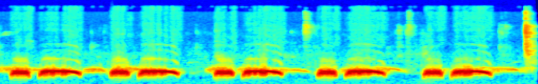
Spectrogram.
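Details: Spotted dove giving its thổ sấm voice song with two ending notes: low, hollow double coos, a brief note followed by a drawn-out one, five phrases at a steady one-second rhythm, a faint click at the end.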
